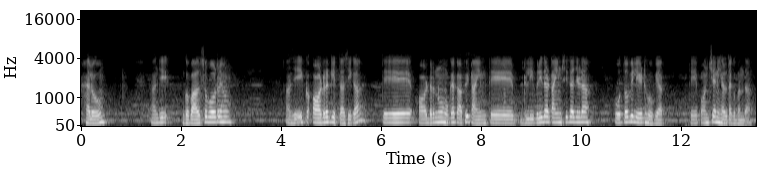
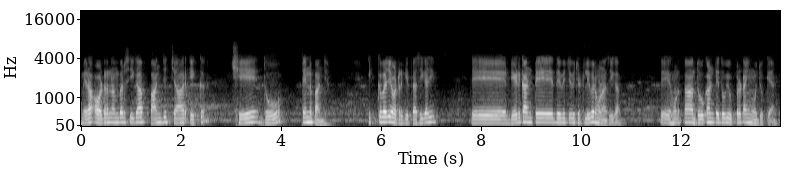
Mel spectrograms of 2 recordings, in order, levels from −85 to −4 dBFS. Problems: background sounds at intervals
